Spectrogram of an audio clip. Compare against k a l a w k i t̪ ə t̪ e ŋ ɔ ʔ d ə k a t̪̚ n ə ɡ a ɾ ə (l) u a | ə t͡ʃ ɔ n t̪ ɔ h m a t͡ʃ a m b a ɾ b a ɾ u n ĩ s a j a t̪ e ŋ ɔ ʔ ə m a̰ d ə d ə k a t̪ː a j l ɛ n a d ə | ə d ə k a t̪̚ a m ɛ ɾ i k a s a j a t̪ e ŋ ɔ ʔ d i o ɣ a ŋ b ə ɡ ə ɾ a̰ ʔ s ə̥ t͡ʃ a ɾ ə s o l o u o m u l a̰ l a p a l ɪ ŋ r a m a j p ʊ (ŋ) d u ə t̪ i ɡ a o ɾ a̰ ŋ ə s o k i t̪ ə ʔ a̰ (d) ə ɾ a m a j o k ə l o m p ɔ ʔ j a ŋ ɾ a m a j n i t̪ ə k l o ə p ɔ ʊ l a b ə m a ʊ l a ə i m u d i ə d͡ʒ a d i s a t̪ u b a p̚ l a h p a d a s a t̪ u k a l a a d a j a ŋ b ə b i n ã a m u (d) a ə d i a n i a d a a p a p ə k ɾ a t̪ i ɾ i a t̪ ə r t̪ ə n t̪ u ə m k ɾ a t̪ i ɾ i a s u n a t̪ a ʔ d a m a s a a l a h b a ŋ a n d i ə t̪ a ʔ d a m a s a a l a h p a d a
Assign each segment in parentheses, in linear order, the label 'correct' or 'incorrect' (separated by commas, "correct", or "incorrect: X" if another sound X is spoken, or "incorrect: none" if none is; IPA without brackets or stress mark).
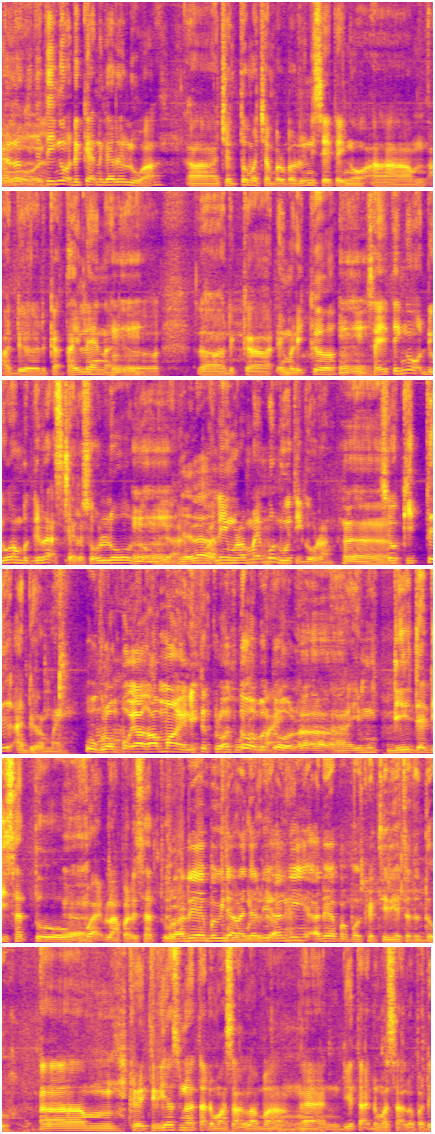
correct, incorrect: n, correct, incorrect: d͡ʒ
